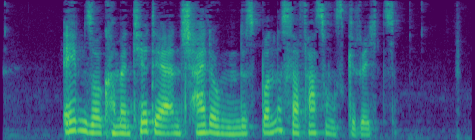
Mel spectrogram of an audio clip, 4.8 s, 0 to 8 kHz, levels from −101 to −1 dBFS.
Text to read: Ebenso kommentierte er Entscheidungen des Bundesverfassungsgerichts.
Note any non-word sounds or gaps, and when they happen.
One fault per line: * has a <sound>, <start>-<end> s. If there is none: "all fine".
all fine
